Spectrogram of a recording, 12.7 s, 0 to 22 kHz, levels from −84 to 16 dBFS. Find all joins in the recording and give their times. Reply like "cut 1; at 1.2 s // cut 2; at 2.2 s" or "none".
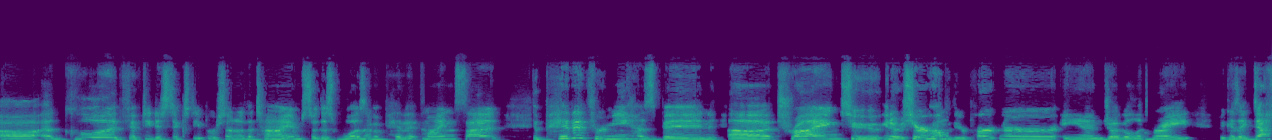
cut 1; at 3.7 s // cut 2; at 4.2 s // cut 3; at 5.3 s // cut 4; at 7.2 s // cut 5; at 9.5 s // cut 6; at 11.4 s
